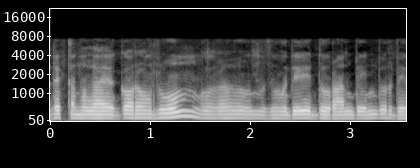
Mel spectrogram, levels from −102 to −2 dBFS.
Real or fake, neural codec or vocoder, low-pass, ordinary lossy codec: fake; codec, 16 kHz, 2 kbps, FreqCodec, larger model; 7.2 kHz; none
